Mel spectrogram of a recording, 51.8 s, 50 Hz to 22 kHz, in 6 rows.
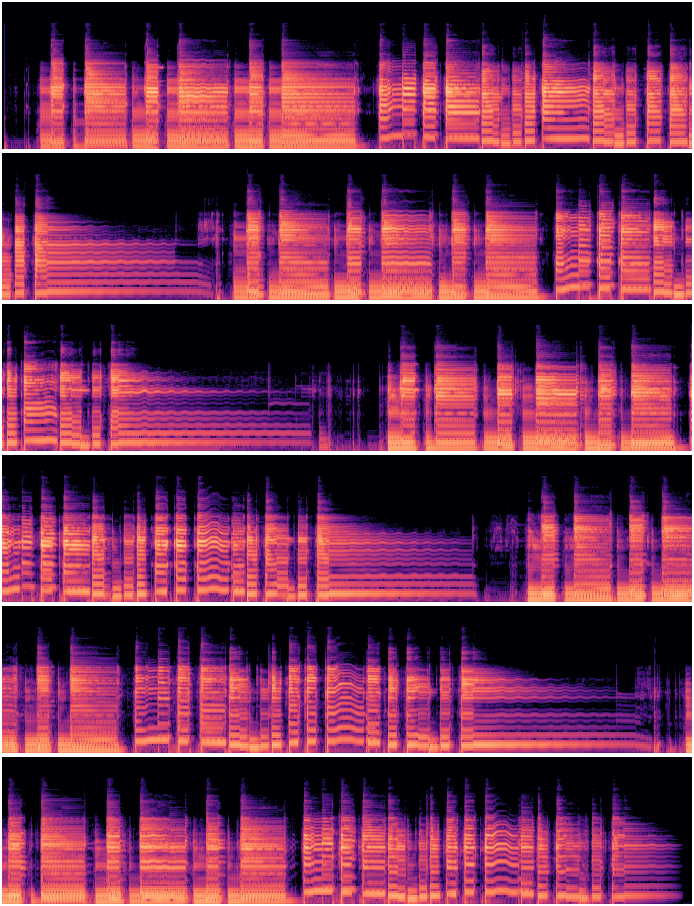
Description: Pickup Selector Positions 1, 2, 3,4 & 5
- 1969 Fender Strat w/Alder Body & Rosewood Fingerboard
- Beckemer Solid State Amp
CBS Style Strat Pickups - Clean
StratClean5.mp3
